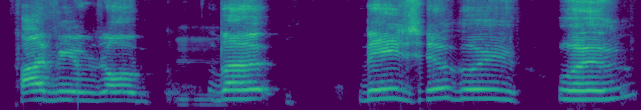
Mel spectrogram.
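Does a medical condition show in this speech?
Yes: cerebral palsy; childhood physical therapy.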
